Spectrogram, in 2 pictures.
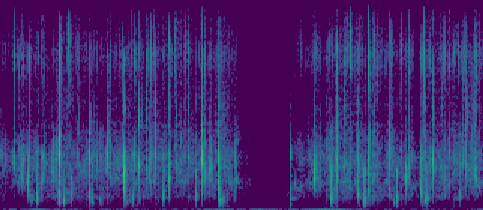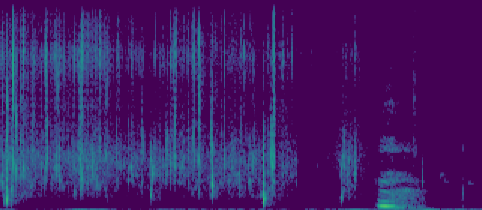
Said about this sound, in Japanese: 最初は頭から洗っていくよ。シャンプーを手に取って、両手でよーく泡立てていくね。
